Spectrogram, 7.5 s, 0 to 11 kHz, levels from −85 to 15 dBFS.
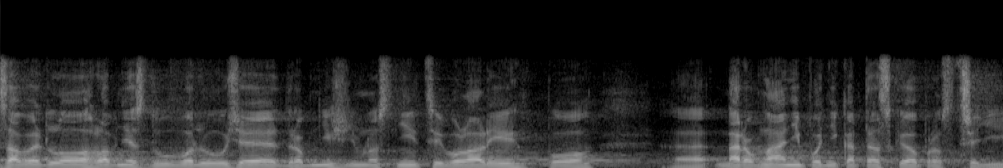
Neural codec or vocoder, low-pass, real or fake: none; 7.2 kHz; real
